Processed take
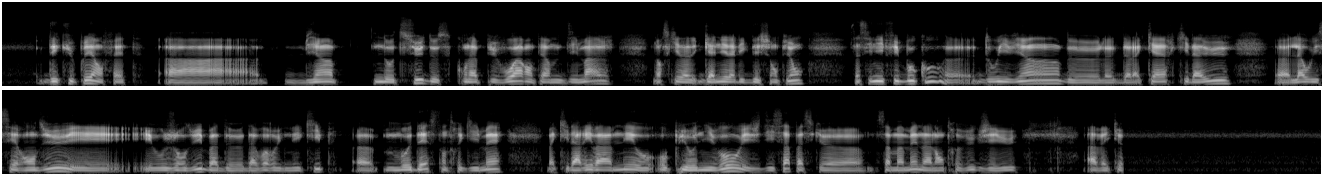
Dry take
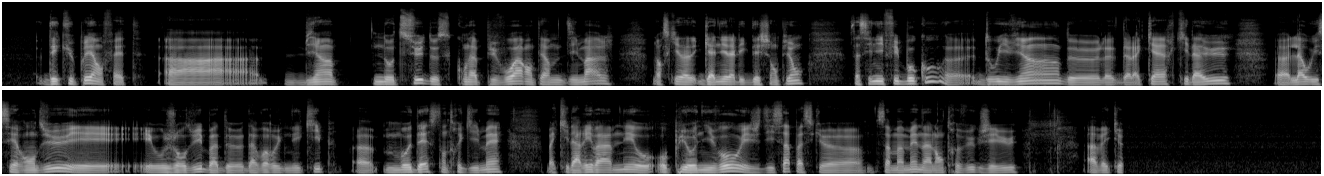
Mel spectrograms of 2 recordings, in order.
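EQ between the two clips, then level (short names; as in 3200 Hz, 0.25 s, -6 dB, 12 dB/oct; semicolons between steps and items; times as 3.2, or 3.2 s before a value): synth low-pass 2400 Hz, resonance Q 13; fixed phaser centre 390 Hz, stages 6; 0.0 dB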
